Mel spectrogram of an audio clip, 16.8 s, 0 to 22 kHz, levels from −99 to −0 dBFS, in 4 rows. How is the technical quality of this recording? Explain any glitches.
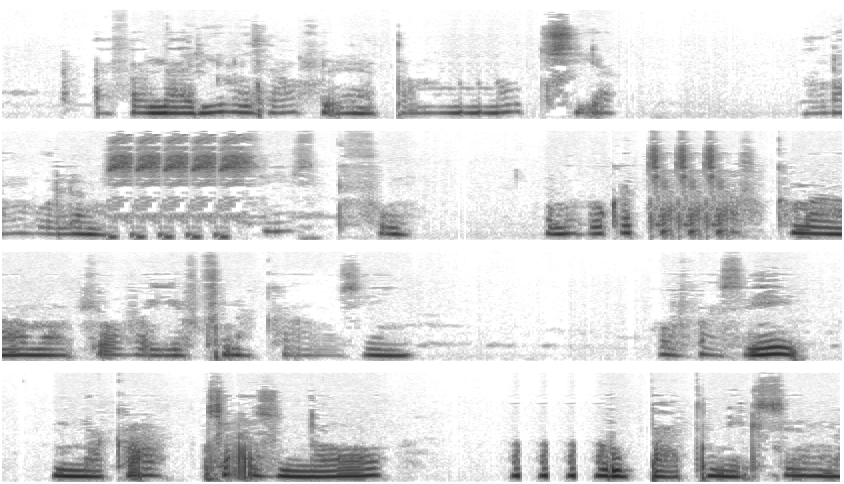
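The recording has four stutters caused by repeated frames. A short stretch of compressed frames was played again several times in a row, so the decoder repeats the same slice of speech and the audio runs longer. At 2.28 to 2.46 s a block of about 93 ms plays twice extra. Blocks of about 139 ms repeat four times at 4.83 to 5.39 s, twice at 7.55 to 7.83 s, and three times at 15.17 to 15.58 s.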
